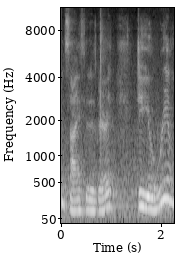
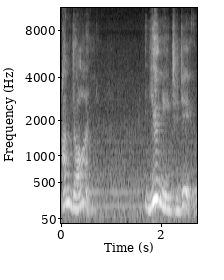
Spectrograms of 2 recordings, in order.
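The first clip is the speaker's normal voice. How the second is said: loud, exasperated, fed-up angry outburst; 6 dB louder than usual. Demonstrating the wrong way to tell him you're overwhelmed: frustrated and angry. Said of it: "frustrated, angry because I'm overwhelmed".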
